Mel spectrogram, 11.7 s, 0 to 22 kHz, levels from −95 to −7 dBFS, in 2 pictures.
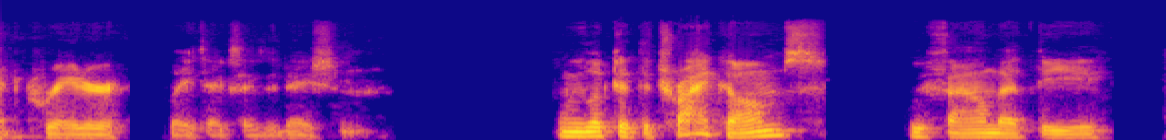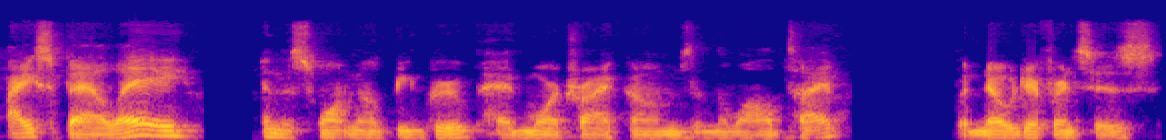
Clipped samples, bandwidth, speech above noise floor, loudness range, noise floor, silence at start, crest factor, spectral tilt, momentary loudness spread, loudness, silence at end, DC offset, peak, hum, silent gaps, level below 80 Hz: under 0.1%; 11.5 kHz; over 69 dB; 6 LU; under -90 dBFS; 0 s; 22 dB; -6 dB/octave; 14 LU; -21 LUFS; 0.05 s; under 0.1%; 0 dBFS; none; 0.65-0.80 s, 1.97-2.75 s, 4.14-4.52 s, 5.57-5.80 s, 6.85-7.08 s, 10.09-10.59 s; -50 dBFS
